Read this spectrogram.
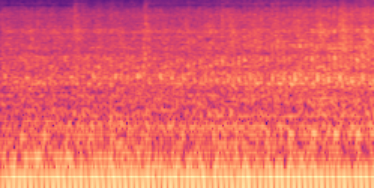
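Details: Suzuki Ertiga common-rail diesel (same engine as the Chevrolet Spin), freshly running after an engine teardown for a cracked camshaft holder in the cylinder head that leaked oil: steady, even idle clatter with no knocks or misses.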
